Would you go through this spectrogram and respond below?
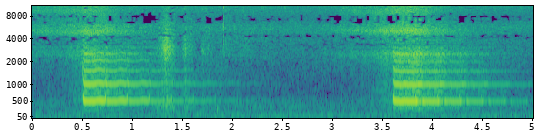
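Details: Scottish Fold cat asleep on a microphone, snoring: two whistling, tonal snoring breaths about three seconds apart.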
